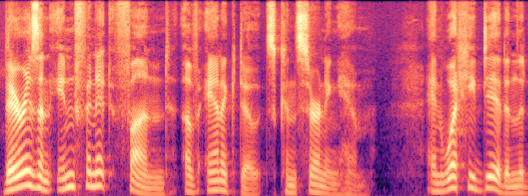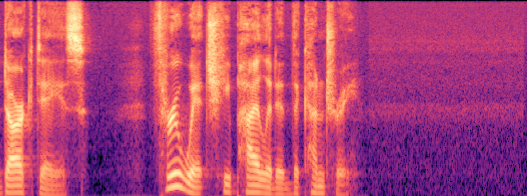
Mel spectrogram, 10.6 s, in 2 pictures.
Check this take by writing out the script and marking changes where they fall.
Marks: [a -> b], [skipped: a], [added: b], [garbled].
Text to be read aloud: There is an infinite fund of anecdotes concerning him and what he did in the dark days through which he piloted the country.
There is an infinite fund of anecdotes concerning him and what he did in the dark days through which he piloted the country.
